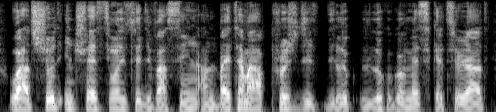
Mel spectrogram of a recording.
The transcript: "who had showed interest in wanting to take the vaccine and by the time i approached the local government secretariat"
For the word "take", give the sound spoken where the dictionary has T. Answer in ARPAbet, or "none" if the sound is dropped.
S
